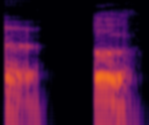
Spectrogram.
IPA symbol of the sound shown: ɜː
